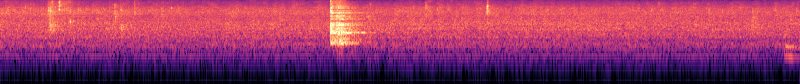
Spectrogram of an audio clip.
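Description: Chili mixture sizzling steadily in an enamelled cast-iron Dutch oven as canned diced tomatoes are poured in, with a few small clicks and one sharp knock about two and a half seconds in.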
